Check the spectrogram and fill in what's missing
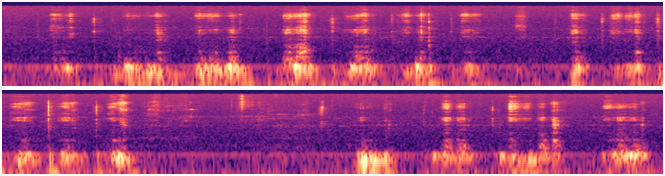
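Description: A carving chisel, held in a hand with blue nails, scrapes across a black wax-coated scratch-art paper sheet, scratching away the coating to fill in colored areas. Quiet, repeated short scraping strokes come in uneven bursts, with a dull low rub under faint bright scratchy edges.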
